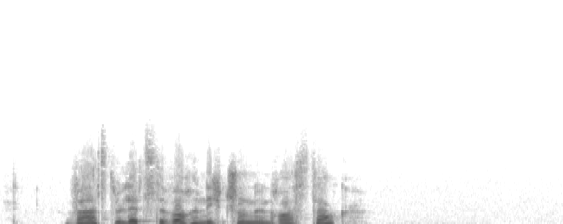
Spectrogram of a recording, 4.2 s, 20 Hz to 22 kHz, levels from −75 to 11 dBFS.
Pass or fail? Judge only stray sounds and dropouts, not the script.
pass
